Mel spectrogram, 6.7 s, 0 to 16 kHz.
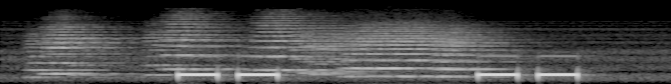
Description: Telephone call progress tone (as in the UK, Ireland, Australia and similar networks), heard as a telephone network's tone, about 430 Hz. Ringback tone.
